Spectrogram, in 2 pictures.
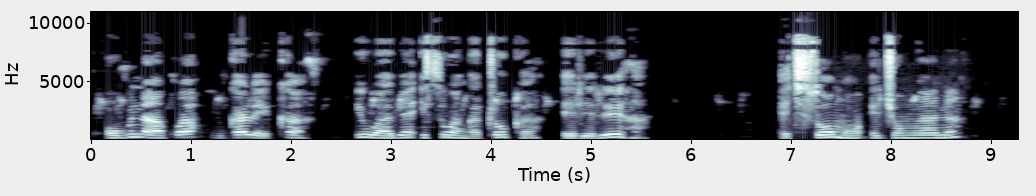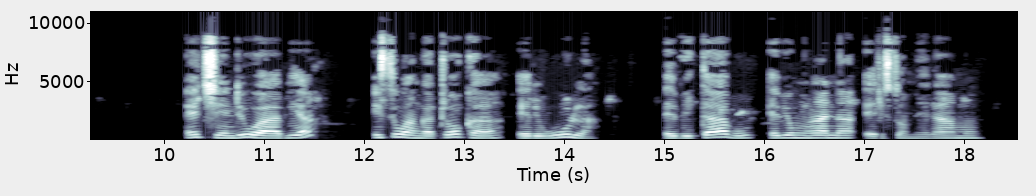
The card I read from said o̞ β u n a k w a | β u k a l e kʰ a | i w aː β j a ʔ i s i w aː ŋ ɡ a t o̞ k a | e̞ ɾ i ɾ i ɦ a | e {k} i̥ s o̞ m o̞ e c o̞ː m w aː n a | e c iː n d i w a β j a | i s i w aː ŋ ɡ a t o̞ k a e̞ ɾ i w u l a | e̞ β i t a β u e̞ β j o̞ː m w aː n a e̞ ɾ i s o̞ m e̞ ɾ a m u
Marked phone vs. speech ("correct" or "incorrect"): incorrect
